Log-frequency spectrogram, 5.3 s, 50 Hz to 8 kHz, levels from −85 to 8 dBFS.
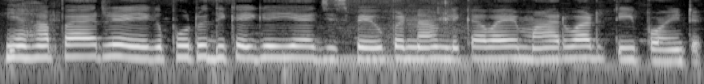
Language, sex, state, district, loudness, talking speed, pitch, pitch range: Hindi, female, Rajasthan, Barmer, -12 LUFS, 205 wpm, 235 Hz, 225-250 Hz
